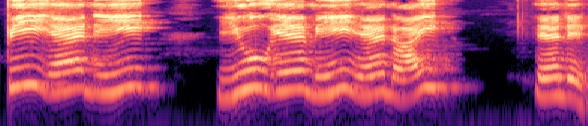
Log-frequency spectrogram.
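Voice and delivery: letters spelled out slowly, one by one; slow spelling. Shown as a demonstration. Teacher spelling pneumonia letter by letter for students. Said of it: "जैसे pneumonia लिखो".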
